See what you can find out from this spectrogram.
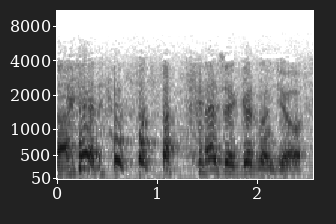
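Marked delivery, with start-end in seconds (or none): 0.5-1.4 scoffing laugh. Acted. Scoffing at the idea of a hit.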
